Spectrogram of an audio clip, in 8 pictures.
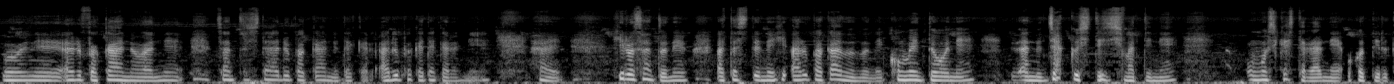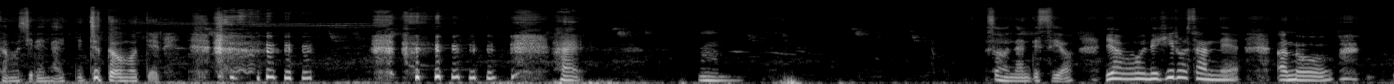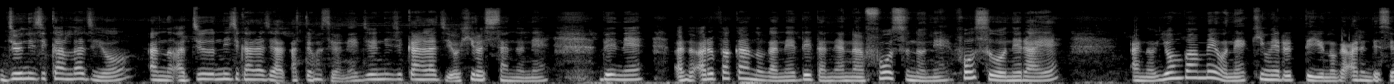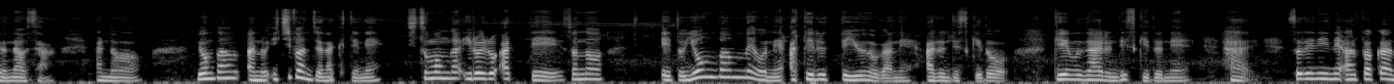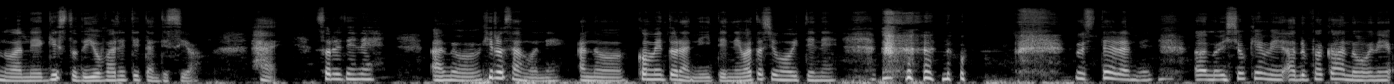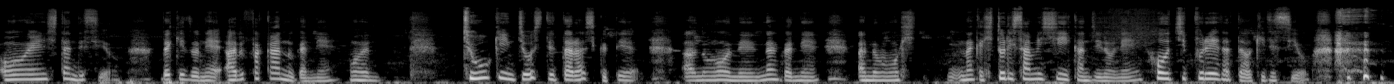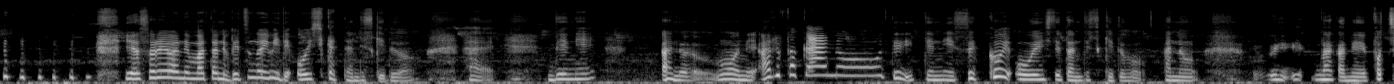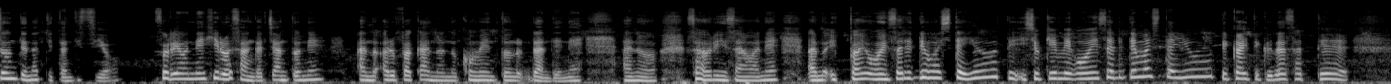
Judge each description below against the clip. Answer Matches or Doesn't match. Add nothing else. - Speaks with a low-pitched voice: Doesn't match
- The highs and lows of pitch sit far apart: Matches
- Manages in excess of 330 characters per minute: Doesn't match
